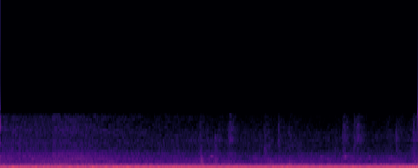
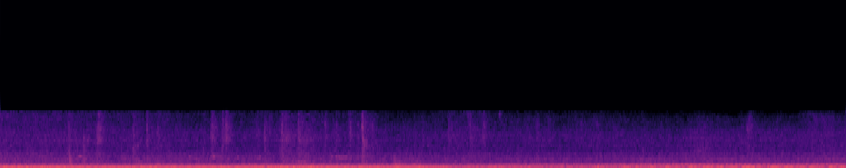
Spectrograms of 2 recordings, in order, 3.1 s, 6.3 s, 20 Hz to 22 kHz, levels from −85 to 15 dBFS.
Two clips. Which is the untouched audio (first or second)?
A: first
